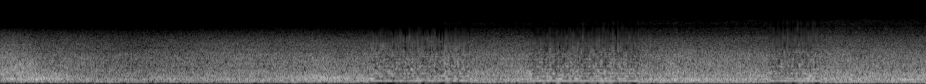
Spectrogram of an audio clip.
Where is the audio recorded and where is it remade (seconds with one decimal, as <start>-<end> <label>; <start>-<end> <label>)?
0.0-3.7 recorded; 3.7-4.7 remade; 4.7-5.3 recorded; 5.3-6.4 remade; 6.4-7.7 recorded; 7.7-8.2 remade; 8.2-9.3 recorded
